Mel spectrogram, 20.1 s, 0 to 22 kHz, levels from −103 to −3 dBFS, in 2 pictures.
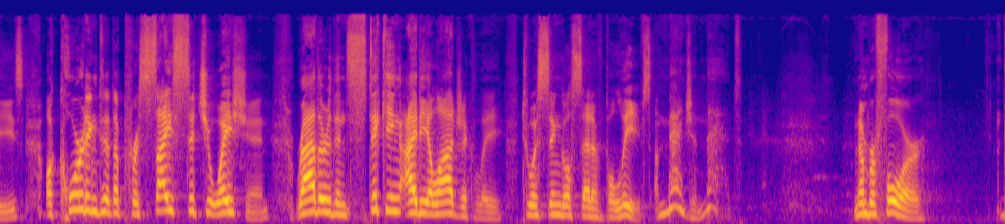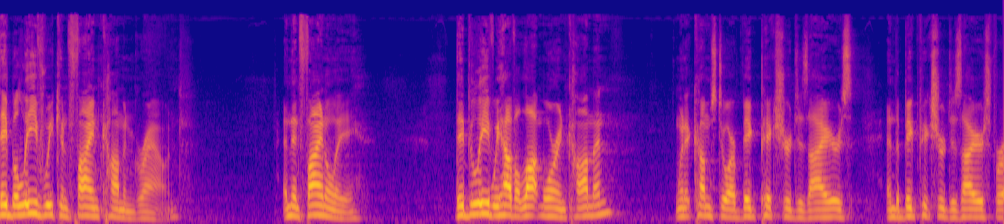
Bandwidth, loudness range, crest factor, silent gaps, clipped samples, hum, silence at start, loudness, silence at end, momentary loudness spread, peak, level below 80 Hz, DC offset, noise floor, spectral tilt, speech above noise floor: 17 kHz; 8 LU; 20 dB; none; under 0.1%; none; 0 s; -22 LUFS; 0 s; 17 LU; -4 dBFS; -66 dBFS; under 0.1%; -73 dBFS; -5 dB/octave; 51 dB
